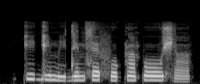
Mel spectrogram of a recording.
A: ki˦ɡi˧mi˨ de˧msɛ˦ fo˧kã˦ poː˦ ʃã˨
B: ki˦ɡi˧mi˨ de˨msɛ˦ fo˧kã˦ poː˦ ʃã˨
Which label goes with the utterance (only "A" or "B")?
A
